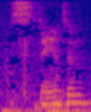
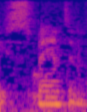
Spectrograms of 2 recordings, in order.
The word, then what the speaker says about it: Spanton: It's listed as Stanton. It's actually Spanton with a P.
